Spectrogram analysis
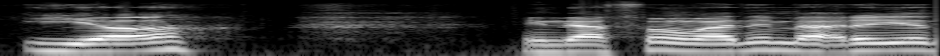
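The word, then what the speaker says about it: Oia: دوباره برگشتیم توی کلدرای اویا که البته تلفظ درستش هست ایا این دفعه اومدیم برای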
